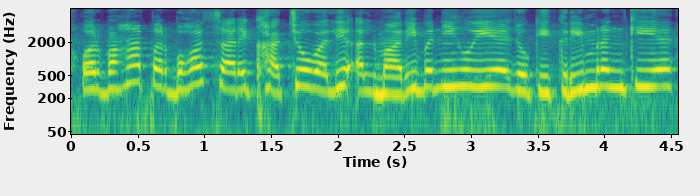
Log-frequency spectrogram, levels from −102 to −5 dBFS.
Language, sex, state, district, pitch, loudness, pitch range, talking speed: Hindi, female, Uttar Pradesh, Lalitpur, 315 Hz, -12 LUFS, 280-325 Hz, 225 wpm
